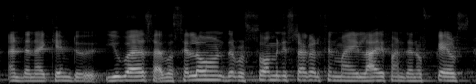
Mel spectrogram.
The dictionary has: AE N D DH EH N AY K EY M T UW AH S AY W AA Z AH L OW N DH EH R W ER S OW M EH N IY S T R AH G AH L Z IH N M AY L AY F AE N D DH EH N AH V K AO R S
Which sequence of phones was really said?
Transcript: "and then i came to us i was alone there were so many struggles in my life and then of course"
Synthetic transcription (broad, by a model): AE N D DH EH N AY K EY M T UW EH S AY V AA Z AH L OW N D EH R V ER S OW M EH N IY S T AH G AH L S IH N M AY L AY F AE N D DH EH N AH F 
